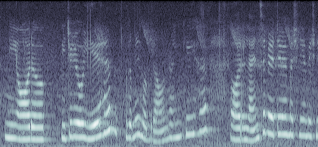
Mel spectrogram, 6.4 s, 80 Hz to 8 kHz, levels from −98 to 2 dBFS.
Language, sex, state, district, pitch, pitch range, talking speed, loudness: Hindi, female, Bihar, Gopalganj, 280 Hz, 245-335 Hz, 180 wpm, -16 LUFS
